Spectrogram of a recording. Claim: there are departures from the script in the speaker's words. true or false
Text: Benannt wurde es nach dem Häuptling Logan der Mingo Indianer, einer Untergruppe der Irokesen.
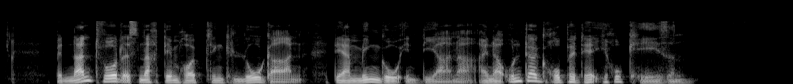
false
